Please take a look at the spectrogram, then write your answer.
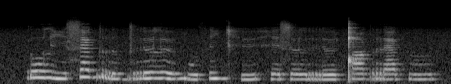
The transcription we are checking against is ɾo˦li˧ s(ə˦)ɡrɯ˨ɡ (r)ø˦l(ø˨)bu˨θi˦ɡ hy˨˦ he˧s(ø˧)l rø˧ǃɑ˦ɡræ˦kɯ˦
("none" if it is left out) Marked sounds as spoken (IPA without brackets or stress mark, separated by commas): æ˦, r, ø˨˦, ø˧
